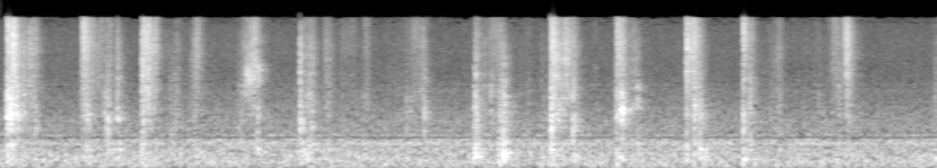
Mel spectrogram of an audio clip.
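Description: A deck of tarot cards being shuffled by hand: a quiet run of irregular sharp card snaps and flicks, about two a second.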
